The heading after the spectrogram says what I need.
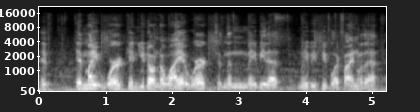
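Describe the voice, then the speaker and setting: A man with a steady, mid-range voice speaks at a moderate pace while hosting a game stream over music. In relaxed conversation he responds to viewer comments, explains his position and checks for agreement.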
